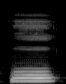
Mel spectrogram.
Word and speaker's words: 一: ton avec le caractère "i" "i". Donc par défaut, ce caractère, est prononcé avec le premier ton.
